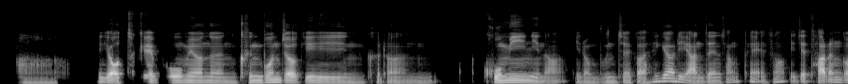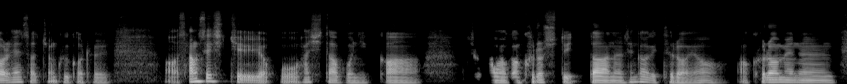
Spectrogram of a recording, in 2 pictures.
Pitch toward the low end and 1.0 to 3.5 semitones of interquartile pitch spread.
Yes: very low, 90 Hz; average, 3.2 semitones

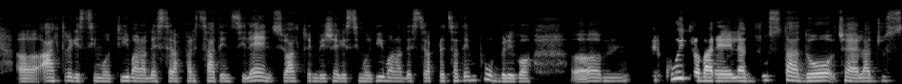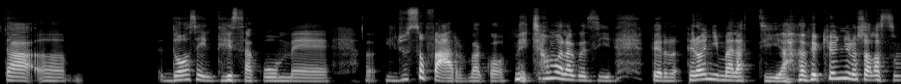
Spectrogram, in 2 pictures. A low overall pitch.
No: medium, 165 Hz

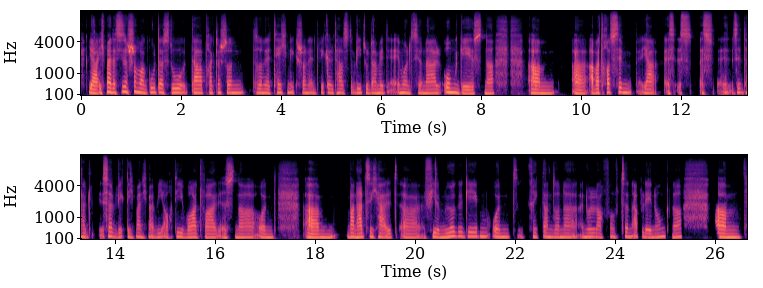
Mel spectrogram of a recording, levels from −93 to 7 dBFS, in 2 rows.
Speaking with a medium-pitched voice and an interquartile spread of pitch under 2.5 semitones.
Yes: medium, 160 Hz; narrow, 2.1 semitones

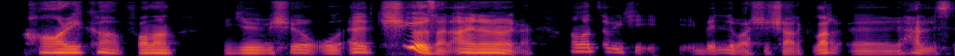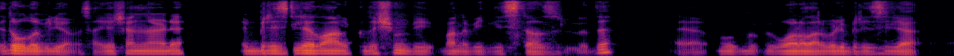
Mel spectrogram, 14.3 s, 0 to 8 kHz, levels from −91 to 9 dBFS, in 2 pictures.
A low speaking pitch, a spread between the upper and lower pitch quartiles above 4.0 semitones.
Yes: very low, 95 Hz; average, 4.8 semitones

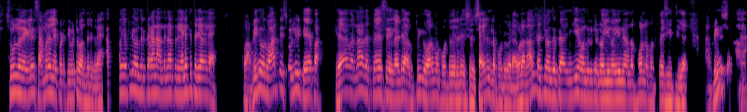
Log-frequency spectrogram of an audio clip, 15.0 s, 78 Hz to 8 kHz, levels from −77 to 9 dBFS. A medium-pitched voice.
Yes: medium, 150 Hz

